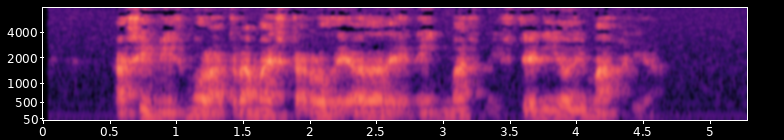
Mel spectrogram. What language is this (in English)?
Spanish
